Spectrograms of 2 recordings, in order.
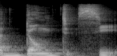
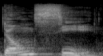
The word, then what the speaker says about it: don't: qualquer verbo auxiliar negativo a gente não pronuncia o t Quando o verbo seguinte começa com um som de consoante então aqui ele não fala don't see ele fala don't see don't see don't see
